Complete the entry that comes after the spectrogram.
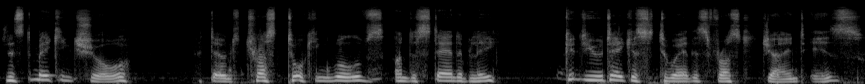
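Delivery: a hint of a cautious adventurer; lightly voiced wary hero. Hero answers wolf in character.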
